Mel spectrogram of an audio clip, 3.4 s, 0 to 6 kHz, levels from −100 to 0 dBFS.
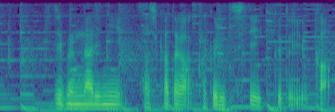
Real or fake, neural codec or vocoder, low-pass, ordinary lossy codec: real; none; 5.4 kHz; none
